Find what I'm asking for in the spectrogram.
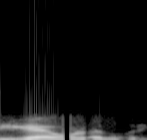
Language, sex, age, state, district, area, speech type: Bodo, male, 60+, Assam, Udalguri, rural, conversation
